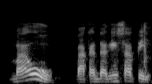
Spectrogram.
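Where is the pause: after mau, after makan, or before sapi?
after mau. A pause comes right after the first word. Asking whether the listener wants it or not. "Mau atau enggak kan?"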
